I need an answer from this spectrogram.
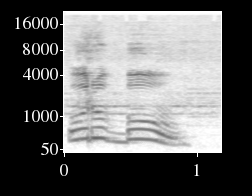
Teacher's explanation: Bu é a sílaba tônica.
